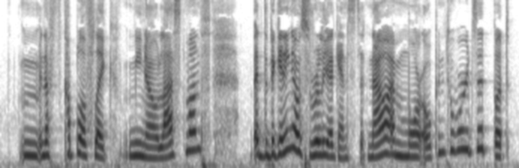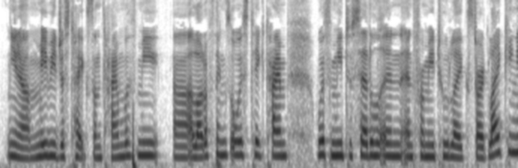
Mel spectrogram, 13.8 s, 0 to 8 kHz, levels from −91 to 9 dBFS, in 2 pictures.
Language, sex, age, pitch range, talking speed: English, female, 20-39, 205-245 Hz, 230 wpm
